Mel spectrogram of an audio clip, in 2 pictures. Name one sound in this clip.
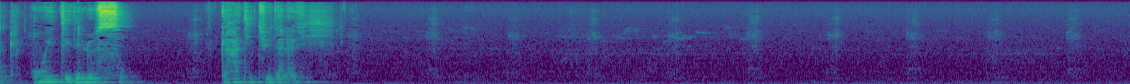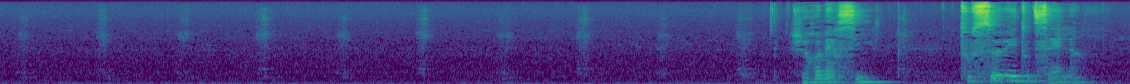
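A woman speaks calmly and softly close to a microphone.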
